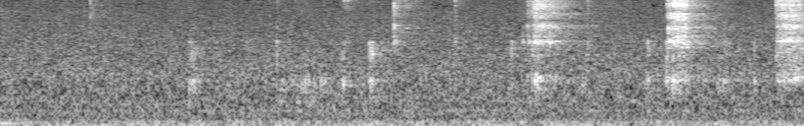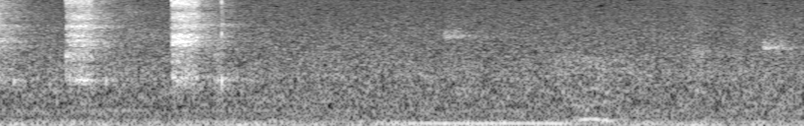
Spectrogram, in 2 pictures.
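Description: Pump spray bottle misting five short sprays into the mouth, the strokes coming a little over half a second apart, about three seconds in.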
